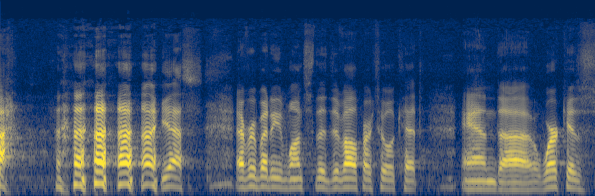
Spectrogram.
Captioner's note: laughter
